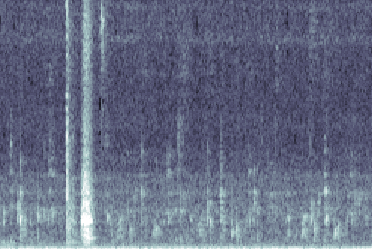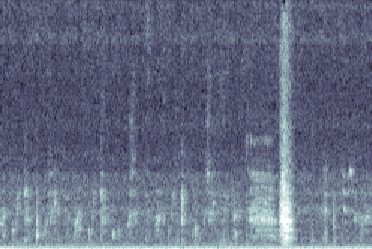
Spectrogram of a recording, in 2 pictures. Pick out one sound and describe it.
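A man breathes out sharply close by.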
